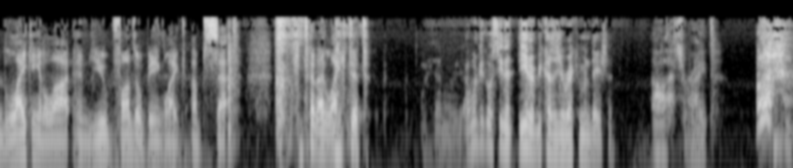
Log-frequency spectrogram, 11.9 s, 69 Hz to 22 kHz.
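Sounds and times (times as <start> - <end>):
speech: 0.0 - 5.6, 6.5 - 11.8
person sneezing: 4.1 - 4.6, 11.4 - 11.8.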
